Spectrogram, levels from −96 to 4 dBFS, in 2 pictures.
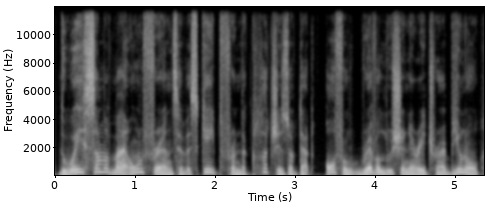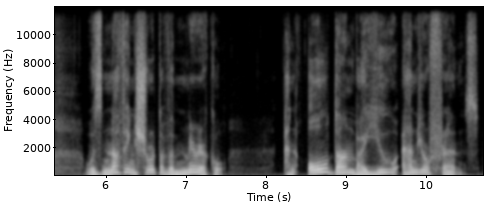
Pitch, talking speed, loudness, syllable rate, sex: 195 Hz, 170 wpm, -18 LUFS, 5.0 syllables/s, female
